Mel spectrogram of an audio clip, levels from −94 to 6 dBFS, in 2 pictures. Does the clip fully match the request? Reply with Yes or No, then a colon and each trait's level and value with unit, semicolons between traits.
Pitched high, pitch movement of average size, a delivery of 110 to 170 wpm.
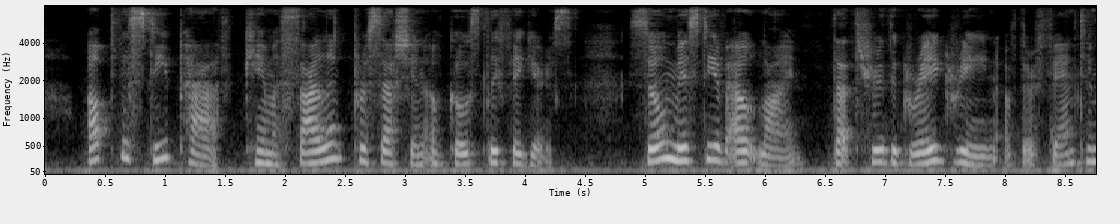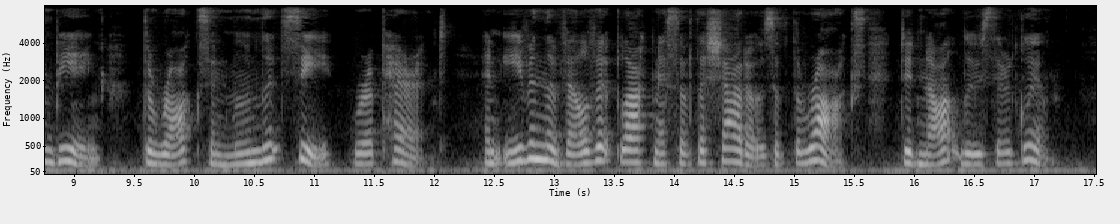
Yes: high, 205 Hz; average, 3.8 semitones; average, 160 wpm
